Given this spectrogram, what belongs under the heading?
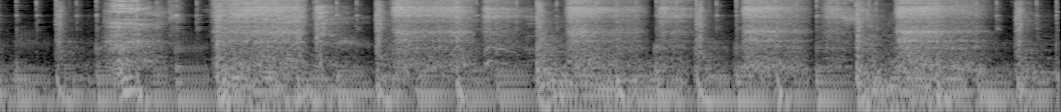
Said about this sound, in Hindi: उसे अपना वजन दुगना तिगुना लगने लगा डर के मारे सांस रोक के वहीं खड़ा हो गया और फिर अचानक से हाफते हुए सांस लेने लगा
